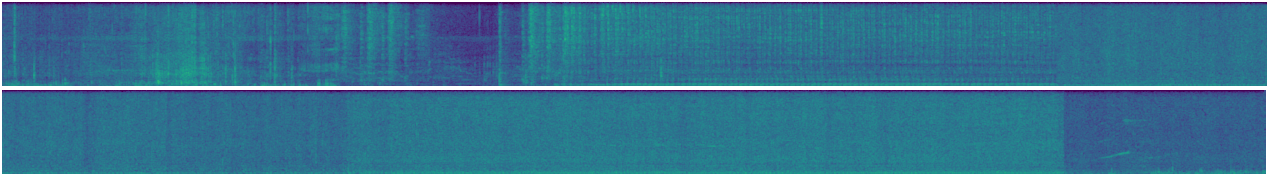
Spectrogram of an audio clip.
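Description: Outboard motor of a small open boat running steadily, its note settling about eight seconds in, after a few seconds of irregular knocks and clatter. Near the end it gives way to a rush of wind and water.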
